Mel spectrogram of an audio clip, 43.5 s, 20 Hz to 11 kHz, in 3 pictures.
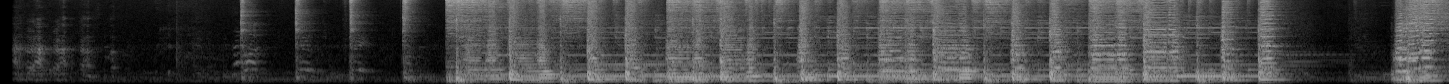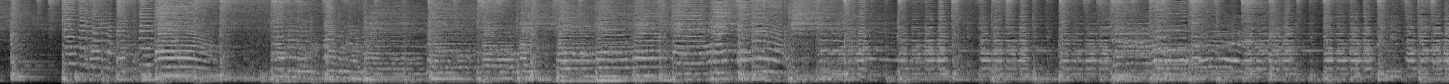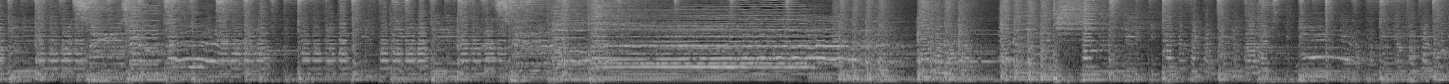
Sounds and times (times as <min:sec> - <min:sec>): Laughter: 0:00.1 - 0:01.4
Speech: 0:01.6 - 0:03.8
Music: 0:04.0 - 0:43.4.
